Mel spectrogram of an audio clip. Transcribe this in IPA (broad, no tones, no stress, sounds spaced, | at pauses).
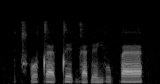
t͡sʼ o t æ t e ɡ æ ɗ e j u p æ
